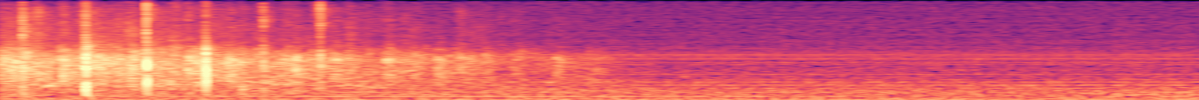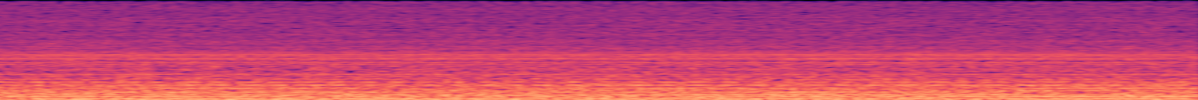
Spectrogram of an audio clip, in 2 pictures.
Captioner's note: applause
